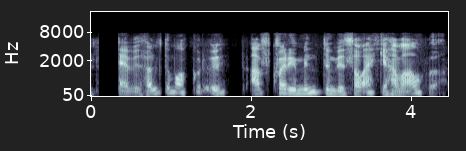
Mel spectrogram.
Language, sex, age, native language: Icelandic, male, 30-39, Icelandic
